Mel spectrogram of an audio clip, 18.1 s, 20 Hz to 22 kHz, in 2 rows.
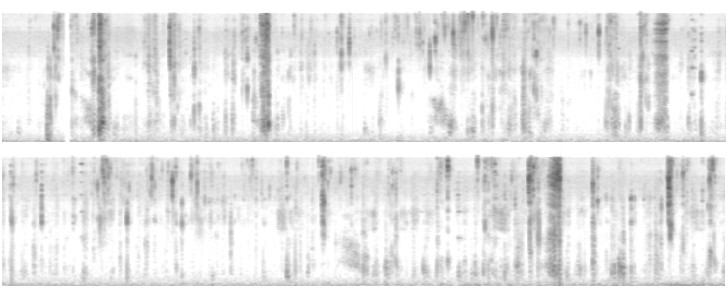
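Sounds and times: wet chewing and mouth clicks: 0.2 - 18.0.

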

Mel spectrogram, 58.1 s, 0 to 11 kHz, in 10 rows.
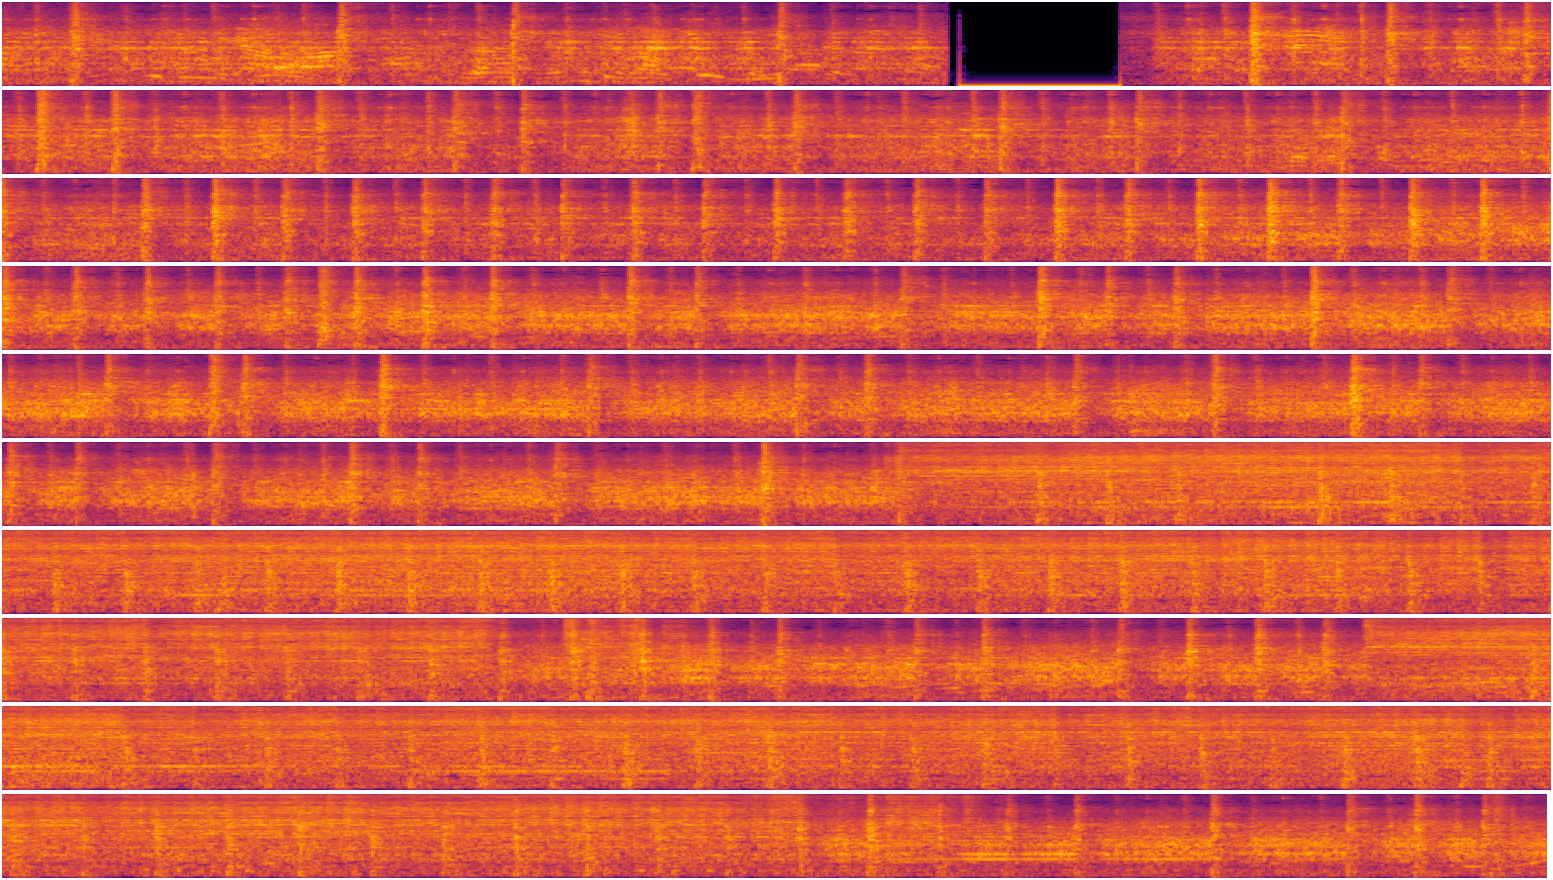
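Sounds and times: circular saw cutting log: 0.0 - 3.6, 4.2 - 58.0
stationary gas engine putt-putt: 0.0 - 3.6, 4.2 - 58.0.

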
